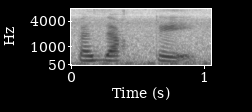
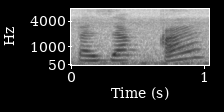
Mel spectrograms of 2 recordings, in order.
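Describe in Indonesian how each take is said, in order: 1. Vokal akhir condong ke arah "e". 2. Vokal akhir adalah "a" terbuka yang biasa.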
